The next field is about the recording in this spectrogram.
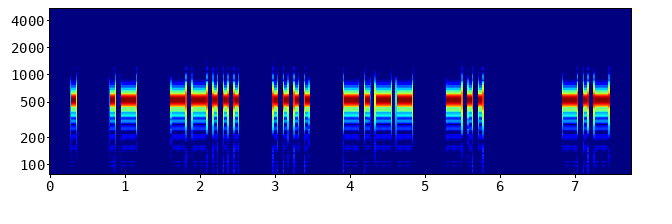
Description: Morse code, heard as a keyed tone, about 17 wpm, spaced as for 12 wpm, 530 Hz. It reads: EA7HYD K
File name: CW QSO libroCW4 18-8ppm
